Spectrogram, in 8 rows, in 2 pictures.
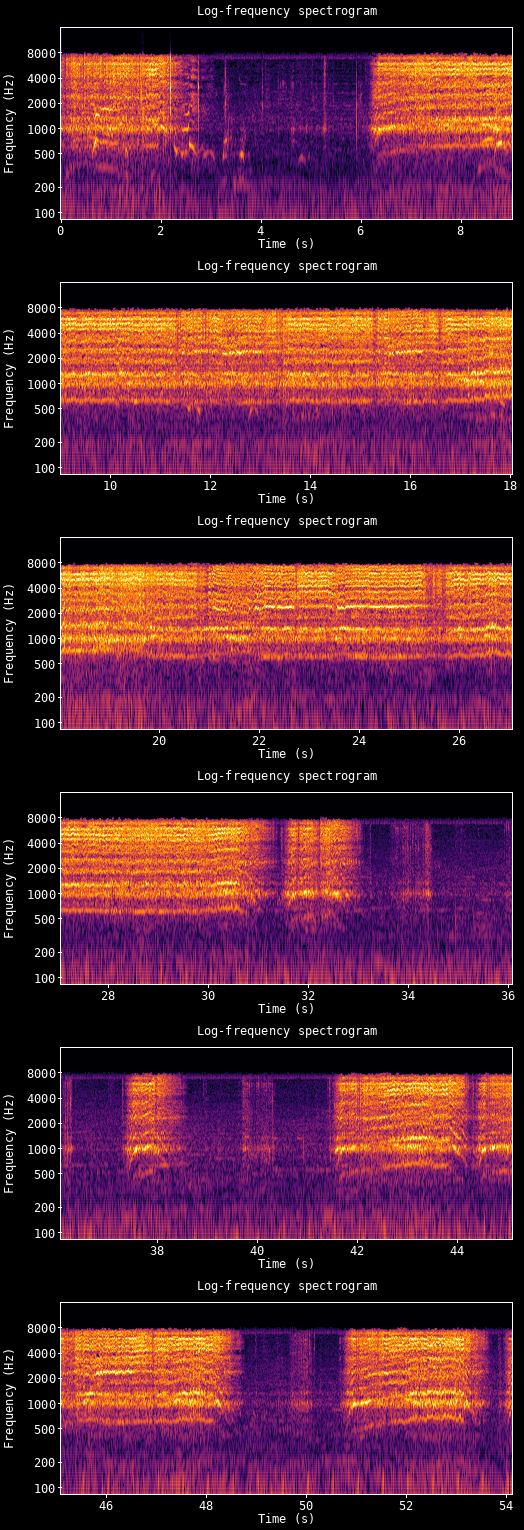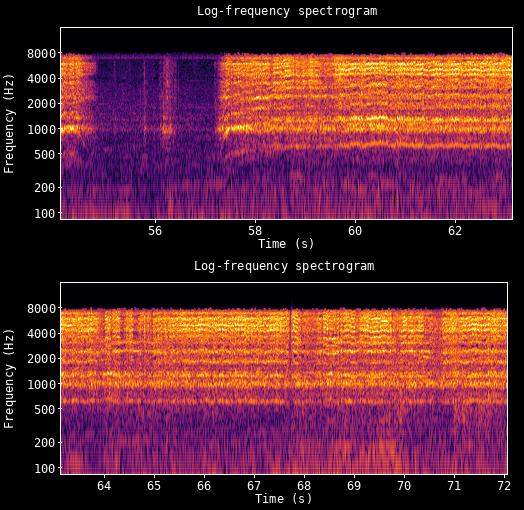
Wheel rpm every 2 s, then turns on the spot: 140, 20, 0, 120, 160, 160, 160, 160, 160, 160, 160, 160, 160, 160, 160, 90, 50, 10, 30, 20, 40, 140, 130, 150, 30, 90, 100, 20, 50, 160, 160, 160, 160, 160, 160, 160.
32-34 38-40 48-50 54-56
